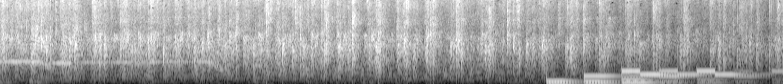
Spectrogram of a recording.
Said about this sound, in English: So let's give another round of applause to Nick Stone.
